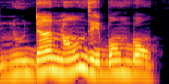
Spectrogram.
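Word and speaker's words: nous: giving we do give nu we are giving some candy again don't pronounce any of those final s's none of those final s's got pronounced okay no means we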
